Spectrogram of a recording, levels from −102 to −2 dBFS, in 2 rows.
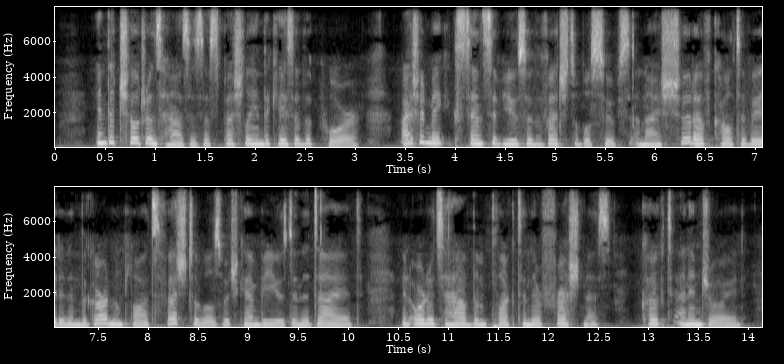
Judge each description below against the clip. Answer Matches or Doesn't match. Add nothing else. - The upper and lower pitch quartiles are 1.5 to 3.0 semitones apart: Matches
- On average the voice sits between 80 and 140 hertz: Doesn't match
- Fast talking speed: Matches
